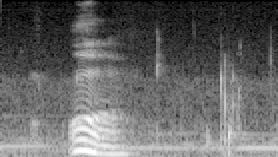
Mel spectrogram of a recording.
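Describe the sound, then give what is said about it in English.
Someone drinking water: a short voiced, hum-like sound, then a couple of soft, quick gulping clicks from swallowing, all fairly quiet against a low steady background. “Let me drink some water right now because I'm a little thirsty, you know?”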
